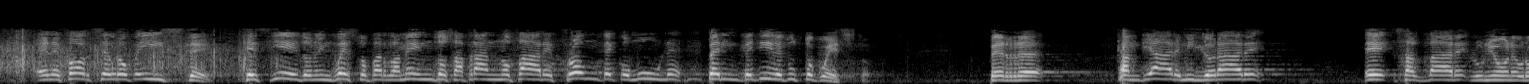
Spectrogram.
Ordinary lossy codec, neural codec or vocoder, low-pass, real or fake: AAC, 24 kbps; none; 5.4 kHz; real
